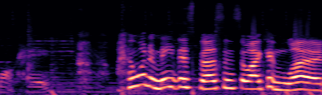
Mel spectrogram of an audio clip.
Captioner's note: chuckles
